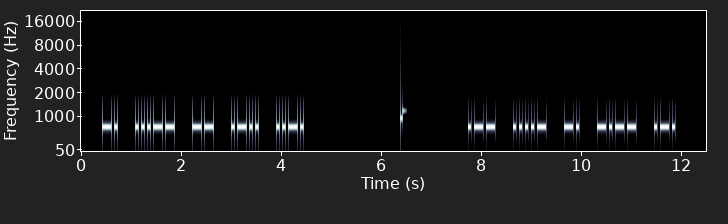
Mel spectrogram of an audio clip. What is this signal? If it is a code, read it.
Morse code, heard as a keyed tone, about 20 wpm, spaced as for 14 wpm, 700 Hz. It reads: N3MLF W4NYR
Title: 161 Lesson 26g - Letter g - Call Signs 20wpm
